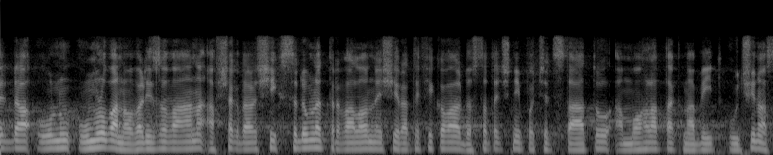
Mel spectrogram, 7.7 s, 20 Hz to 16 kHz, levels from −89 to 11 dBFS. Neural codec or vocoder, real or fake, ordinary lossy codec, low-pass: codec, 16 kHz, 6 kbps, DAC; fake; MP3, 96 kbps; 7.2 kHz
